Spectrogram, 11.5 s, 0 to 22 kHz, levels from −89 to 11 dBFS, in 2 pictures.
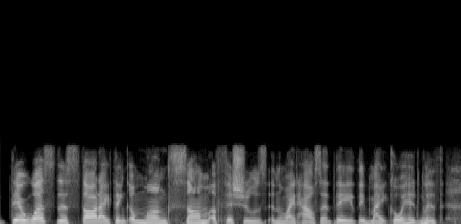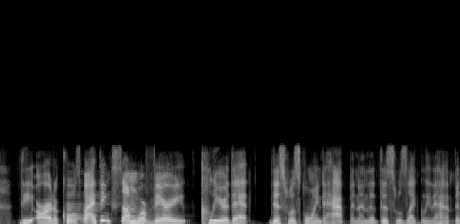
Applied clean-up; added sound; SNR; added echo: neural mask model DeepFilterNet 3.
